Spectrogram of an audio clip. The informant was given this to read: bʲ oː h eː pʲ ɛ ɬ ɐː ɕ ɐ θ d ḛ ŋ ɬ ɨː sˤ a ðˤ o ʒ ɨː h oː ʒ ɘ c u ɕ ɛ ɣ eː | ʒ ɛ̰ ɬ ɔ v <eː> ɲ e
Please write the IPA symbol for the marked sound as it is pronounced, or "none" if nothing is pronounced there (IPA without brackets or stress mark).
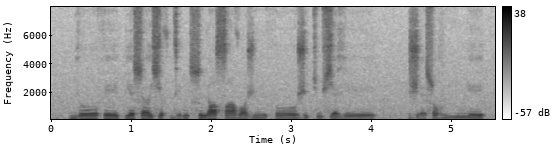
iː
